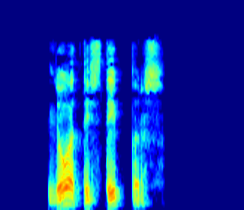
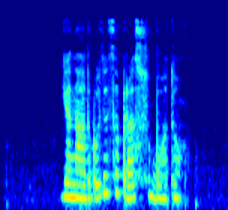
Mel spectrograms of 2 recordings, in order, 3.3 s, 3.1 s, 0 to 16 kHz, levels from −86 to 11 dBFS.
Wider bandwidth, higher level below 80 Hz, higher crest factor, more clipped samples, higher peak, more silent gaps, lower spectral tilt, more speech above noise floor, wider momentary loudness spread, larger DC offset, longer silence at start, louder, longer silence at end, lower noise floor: second, 8 kHz vs 11.5 kHz; first, -60 dBFS vs -66 dBFS; about the same, 20 dB vs 20 dB; neither; first, -2 dBFS vs -10 dBFS; first, 1.67-1.74 s vs none; about the same, -4.5 dB/octave vs -4.5 dB/octave; first, over 72 dB vs 41 dB; first, 12 LU vs 8 LU; neither; second, 0.65 s vs 0.8 s; first, -19 LUFS vs -29 LUFS; first, 1.15 s vs 0.65 s; first, under -90 dBFS vs -69 dBFS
